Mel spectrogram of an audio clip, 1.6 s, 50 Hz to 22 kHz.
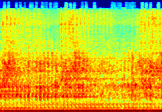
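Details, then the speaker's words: Severe loud, harsh, rapid metallic knocking over a heavy low drone from a 2019 Hyundai Sonata DN8 petrol engine, described as sounding like the engine breaking; engine later removed and disassembled to find the cause. "엔진에서 이런 소리가 날까요 엄청나 와 엔진이 깨지는 소리가 나는데요 도대체 왜 그런 걸까요"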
